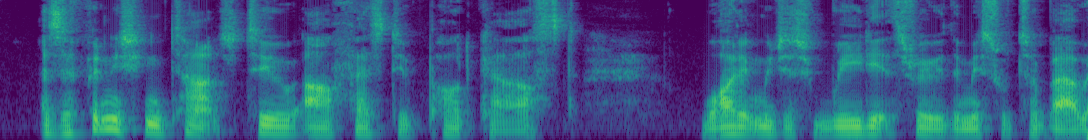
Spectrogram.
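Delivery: ordinary talk, nothing marked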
